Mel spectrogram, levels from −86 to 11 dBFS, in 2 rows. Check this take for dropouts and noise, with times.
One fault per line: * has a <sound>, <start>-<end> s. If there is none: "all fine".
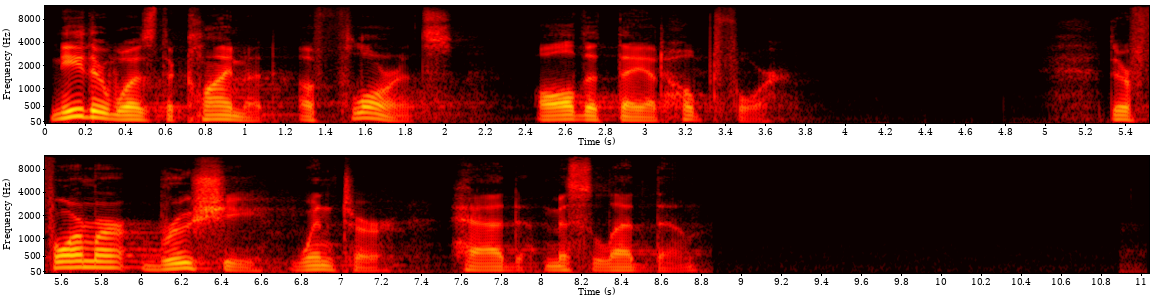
all fine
